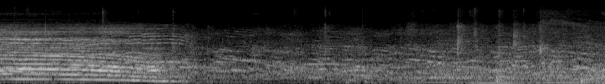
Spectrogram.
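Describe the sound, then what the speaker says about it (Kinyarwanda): A church congregation at a Pentecostal children's gathering in Bujumbura erupts in lively cheering, with excited children's voices and crowd shouts rising together. The cheering starts loud and stays steady under a busy crowd din. "Amashyi menshi cyane."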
